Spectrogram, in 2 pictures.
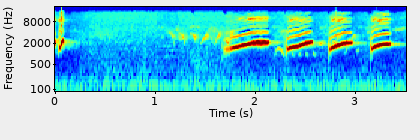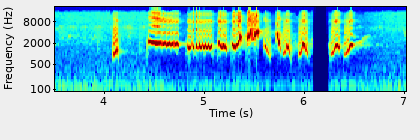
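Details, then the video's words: A white-rumped shama's varied song used to spur a bird into singing and tail-flicking: a run of rising slurred whistles, then a sharp note and a burst of rapid, jumbled chirps and short whistles. "Kích Chòe lửa hót nhiều giọng, Căng lửa, chòe lửa đánh đuôi kích cực nhạy.luyện chòe lửa hót nhiều"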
